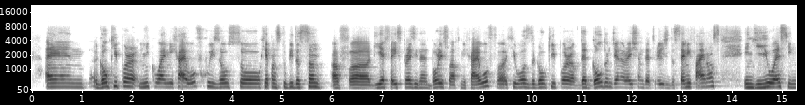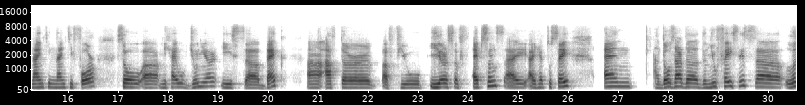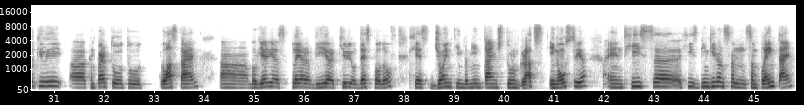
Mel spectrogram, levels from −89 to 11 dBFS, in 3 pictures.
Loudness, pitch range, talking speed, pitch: -19 LUFS, 155-185 Hz, 130 wpm, 170 Hz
